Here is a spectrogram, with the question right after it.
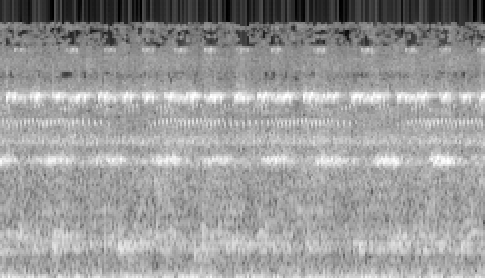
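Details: Crickets offered as a sound to repel rats, lull listeners to sleep and train birds: shrill pulsed chirps in two high bands, repeated in quick bursts about every half second, with several callers overlapping.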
